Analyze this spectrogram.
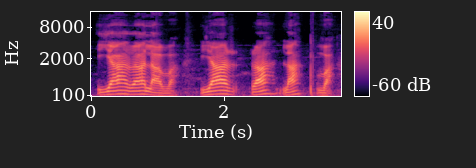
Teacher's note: उच्चारण करते समय जीभ पूरी तरह से उच्चारण अवयवों को स्पर्श नहीं करती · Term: अंतस्थ व्यंजन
